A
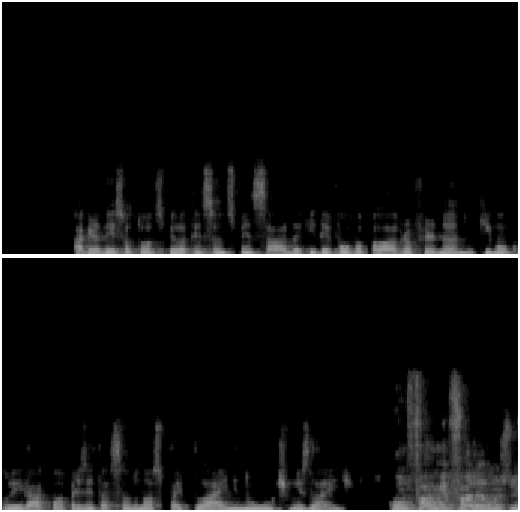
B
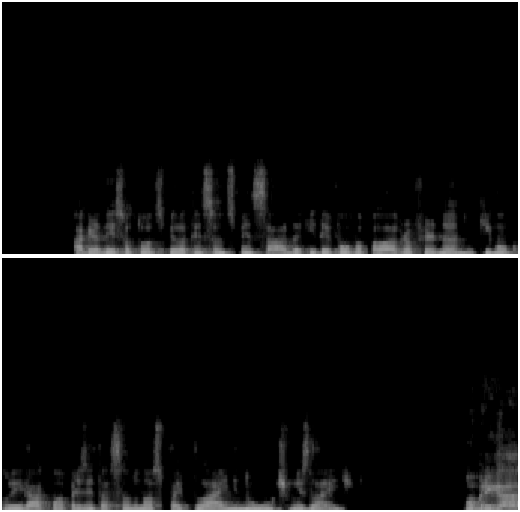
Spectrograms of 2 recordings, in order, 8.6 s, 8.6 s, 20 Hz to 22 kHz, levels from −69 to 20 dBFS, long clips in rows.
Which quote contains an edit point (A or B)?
A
